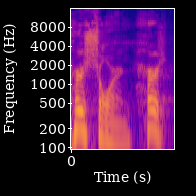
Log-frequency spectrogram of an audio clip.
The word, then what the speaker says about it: Hirschhorn: Hirschhorn.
